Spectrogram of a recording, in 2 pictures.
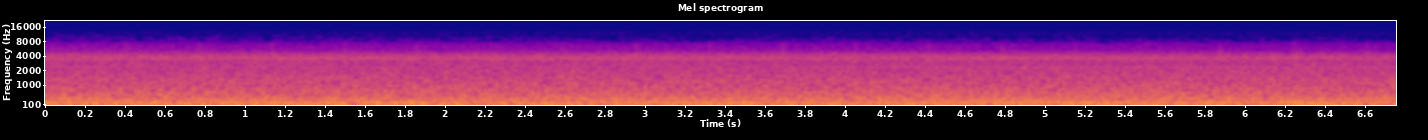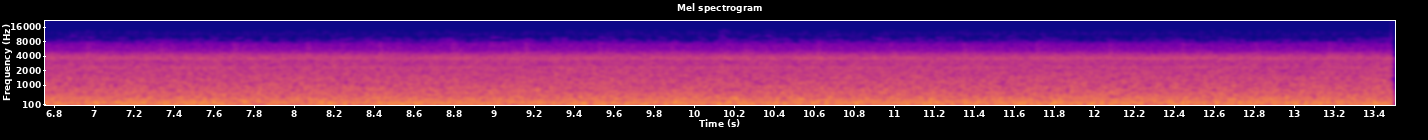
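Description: Steady low rumble of trains in a station as one train slowly approaches along the platform tracks, with a thin steady high whine.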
